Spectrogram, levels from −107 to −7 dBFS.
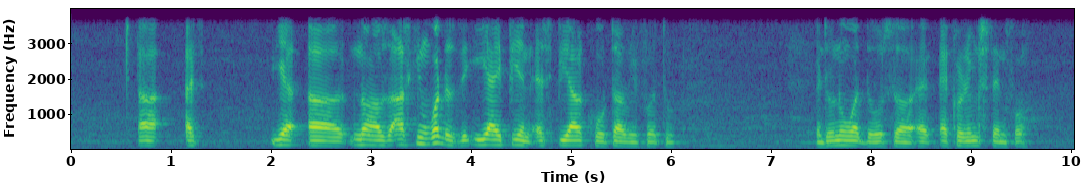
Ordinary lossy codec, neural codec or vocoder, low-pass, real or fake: none; none; 3.6 kHz; real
